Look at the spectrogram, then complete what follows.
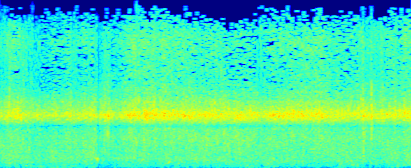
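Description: River rapids: steady rushing of whitewater around a small paddled boat heading into the chute.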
